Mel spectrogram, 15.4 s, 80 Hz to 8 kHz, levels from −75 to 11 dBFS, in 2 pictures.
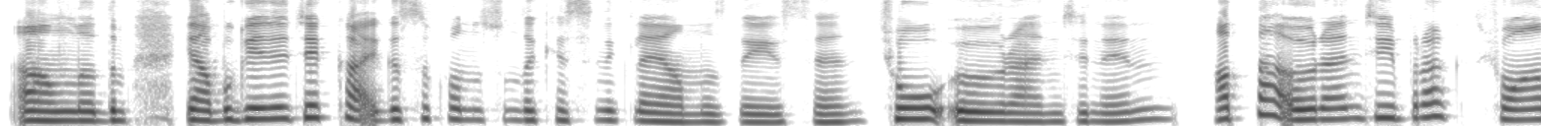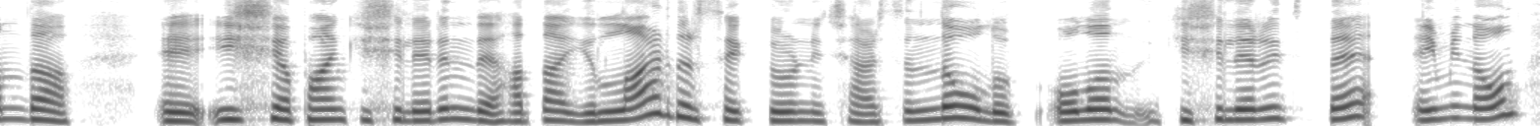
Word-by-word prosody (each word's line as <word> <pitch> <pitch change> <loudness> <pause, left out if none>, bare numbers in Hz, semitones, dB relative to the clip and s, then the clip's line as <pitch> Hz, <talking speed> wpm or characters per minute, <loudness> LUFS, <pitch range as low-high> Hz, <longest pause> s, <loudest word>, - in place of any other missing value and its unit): Anladım. 215 0 +3 0.3
Ya, 225 -2 +4
bu 240 - +2
gelecek 260 +3 +3
kaygısı 245 -1 0
konusunda 230 -3 -5
kesinlikle 225 -1 -6
yalnız 185 -2 -2
değilsin. 180 +2 -5
Çoğu 255 -1 +4
öğrencinin, 200 +2 0 0.2
hatta 255 +7 +2
öğrenciyi 255 +3 +2
bırak, 300 +2 -2
şu 255 -3 -4
anda, 240 -3 +1 0.5
eee, 205 -2 +3
iş 240 +3 0
yapan 240 0 +3
kişilerin 235 +1 -1
de, 205 - +3
hatta 200 +3 -1
yıllardır 235 - +2
sektörün 220 -4 -2
içerisinde 205 +5 -2
olup, 220 -10 +2
olan, 220 -2 +1
iii, - - -14
kişilerin 235 +4 0 0.2
de 280 +5 +2 0.2
emin 250 +3 -2
ol, 265 +7 +3
230 Hz, 125 wpm, -22 LUFS, 205-250 Hz, 0.5 s, Ya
